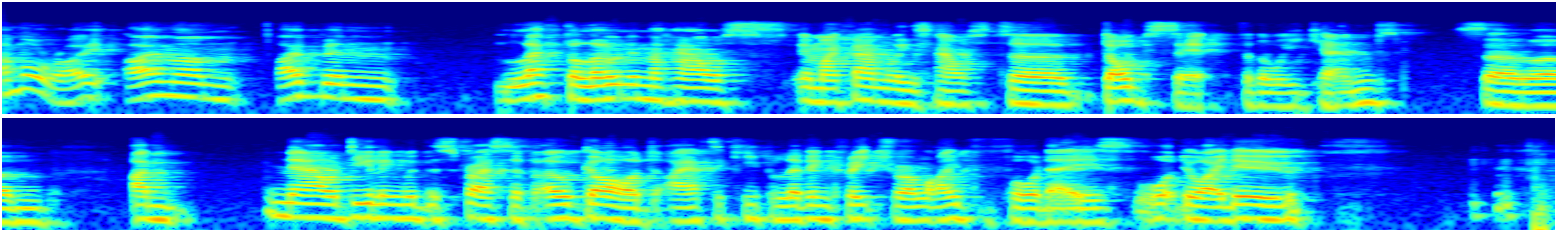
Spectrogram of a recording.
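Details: Adult male speaker; ordinary speech.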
